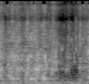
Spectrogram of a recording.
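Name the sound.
dirty water running through a Graco paint sprayer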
